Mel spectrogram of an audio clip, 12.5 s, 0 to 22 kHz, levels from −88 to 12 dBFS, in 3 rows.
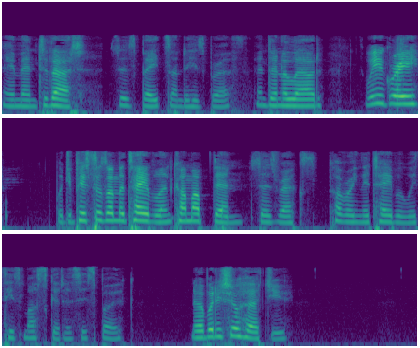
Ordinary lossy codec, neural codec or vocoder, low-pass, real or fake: MP3, 48 kbps; none; 7.2 kHz; real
